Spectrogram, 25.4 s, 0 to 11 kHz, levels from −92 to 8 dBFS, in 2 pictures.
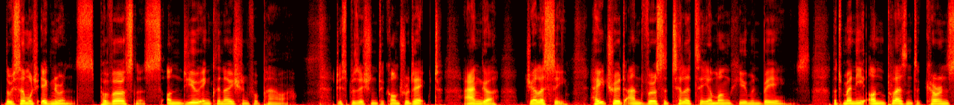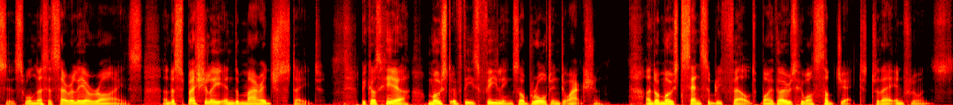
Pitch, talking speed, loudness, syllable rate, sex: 125 Hz, 135 wpm, -22 LUFS, 5.4 syllables/s, male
